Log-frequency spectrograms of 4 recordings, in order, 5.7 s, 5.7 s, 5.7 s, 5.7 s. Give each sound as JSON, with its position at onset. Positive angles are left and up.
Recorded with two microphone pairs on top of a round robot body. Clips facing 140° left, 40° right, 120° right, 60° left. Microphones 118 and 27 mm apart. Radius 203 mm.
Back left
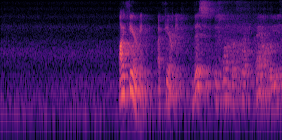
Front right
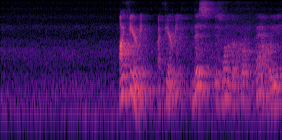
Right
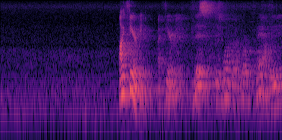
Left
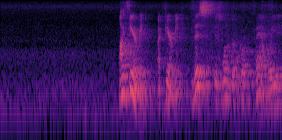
{"t": 2.4, "sound": "a man speaking", "azimuth_deg": 175, "distance_m": 0.8}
